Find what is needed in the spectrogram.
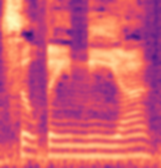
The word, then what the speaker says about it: Sylvania: Sylvania? I think it's Sylvania. – It's four syllables, Sylvania. Either way, we definitely see further.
